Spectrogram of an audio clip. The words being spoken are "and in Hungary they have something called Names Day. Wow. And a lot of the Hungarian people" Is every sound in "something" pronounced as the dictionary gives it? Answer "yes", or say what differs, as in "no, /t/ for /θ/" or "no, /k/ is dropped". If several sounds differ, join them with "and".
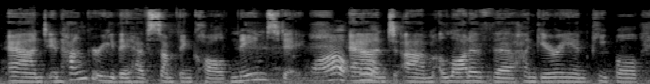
yes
